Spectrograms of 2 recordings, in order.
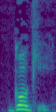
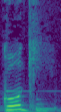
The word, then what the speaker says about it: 고기: Gogi. Gogi. This is pronounced as a two-syllable word. The first syllable is go, the second syllable is gi.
